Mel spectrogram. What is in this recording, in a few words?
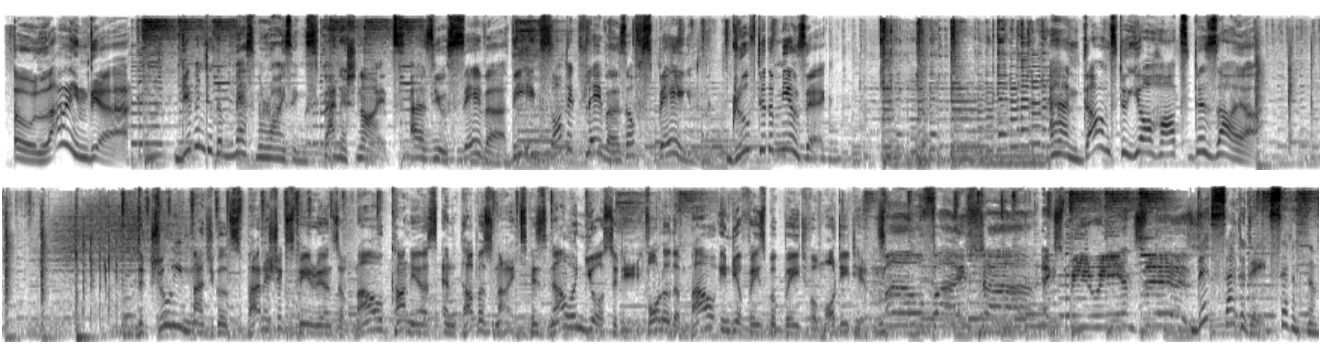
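TVC English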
